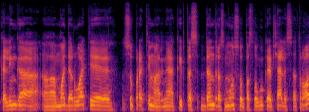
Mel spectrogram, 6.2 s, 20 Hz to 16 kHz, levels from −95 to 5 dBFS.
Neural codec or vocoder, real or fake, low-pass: vocoder, 44.1 kHz, 128 mel bands, Pupu-Vocoder; fake; 14.4 kHz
